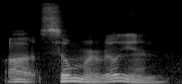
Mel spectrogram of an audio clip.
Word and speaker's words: Silmarillion: How do you say that? Cimmerillion? – Can I see that? – Cimmerillion? – Where is that? Where are you seeing that word? Silmarillion.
